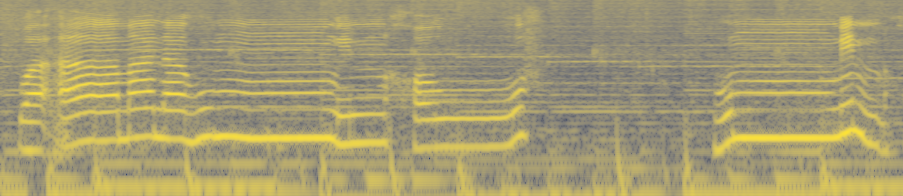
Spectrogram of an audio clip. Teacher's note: maka cara membacanya adalah dengan mendengung sebanyak tiga harokat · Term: idgham mislain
